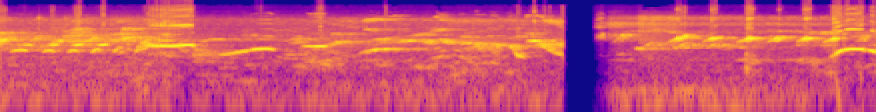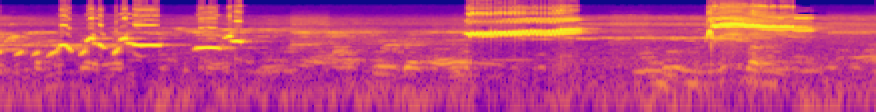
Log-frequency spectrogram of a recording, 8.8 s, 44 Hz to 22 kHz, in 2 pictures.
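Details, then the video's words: Strongly singing white-rumped shama with borrowed phrases from other birds, July 2023: varied whistled phrases and rapid chips, a brief break, then high sustained buzzy whistles and scattered sharp notes. "volume siulan murai batu gacor tembus materi isian"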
